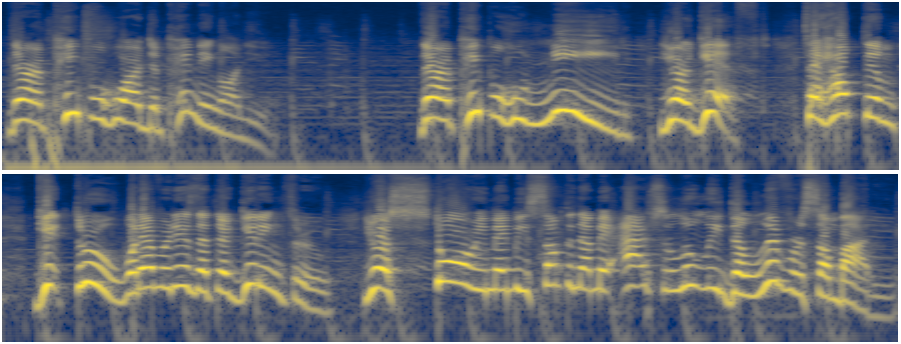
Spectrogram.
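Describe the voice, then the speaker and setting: A man's voice: extremely high pitch, very animated, normal speed. Guy doing an earnest pep talk, kinda preachy, faint music in the back. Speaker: inspirational video host. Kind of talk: motivational storytelling talk.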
